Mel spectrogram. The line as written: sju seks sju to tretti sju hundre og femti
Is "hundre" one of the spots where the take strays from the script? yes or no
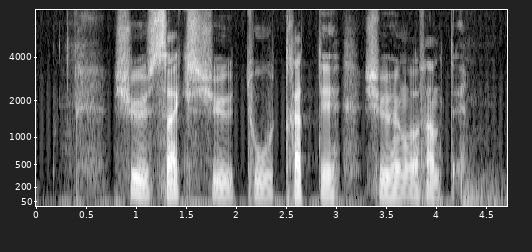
no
